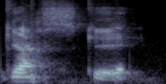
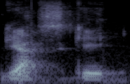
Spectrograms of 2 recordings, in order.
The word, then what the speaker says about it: Gasquet: It's called it's pronounced Gasquet. Gasquet, but it's spelled Gasquet. You think in French it'd be Gasquet, but it's actually pronounced Gasquet.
